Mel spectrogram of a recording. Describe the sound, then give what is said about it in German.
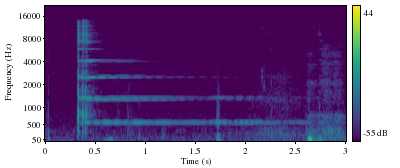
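A single bright clink of wine glasses touching in a toast, ringing out with a long, clear tone that slowly fades, followed by a faint knock and a soft thud near the end. “So, zum Wohl.”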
